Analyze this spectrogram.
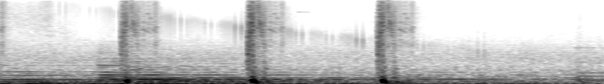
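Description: Dramatic film-score music: sustained tones with three sharp, loud hits about a second and a quarter apart, fading after the last hit.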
